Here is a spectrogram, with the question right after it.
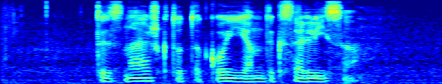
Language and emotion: Russian, neutral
